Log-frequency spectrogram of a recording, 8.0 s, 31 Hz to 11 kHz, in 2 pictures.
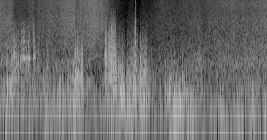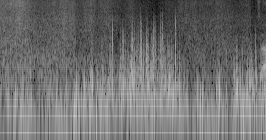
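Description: Strong wind buffeting the microphone over the rush of the sea along a sailboat's bow, making way under sail at about 7 knots through big waves. Surges of water come and go every second or two.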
